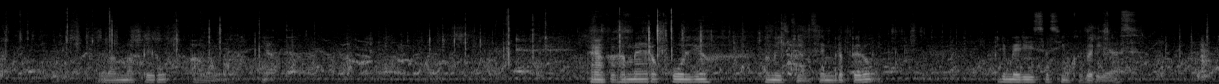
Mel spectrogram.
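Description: Guinea pigs squeak and chirp.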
